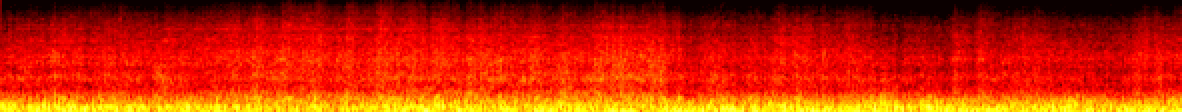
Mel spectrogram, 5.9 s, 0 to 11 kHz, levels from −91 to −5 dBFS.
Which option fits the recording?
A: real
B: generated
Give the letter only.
B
